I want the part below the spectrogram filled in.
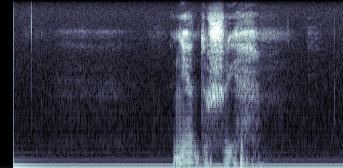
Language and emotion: Russian, sad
